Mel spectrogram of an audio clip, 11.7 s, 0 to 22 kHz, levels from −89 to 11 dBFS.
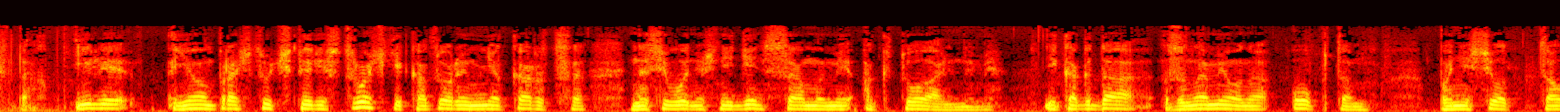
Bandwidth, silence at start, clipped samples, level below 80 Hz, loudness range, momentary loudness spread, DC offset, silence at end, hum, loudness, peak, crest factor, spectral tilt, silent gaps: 8.8 kHz; 0 s; under 0.1%; -40 dBFS; 1 LU; 9 LU; under 0.1%; 0 s; none; -14 LUFS; 0 dBFS; 14 dB; -7 dB/octave; none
